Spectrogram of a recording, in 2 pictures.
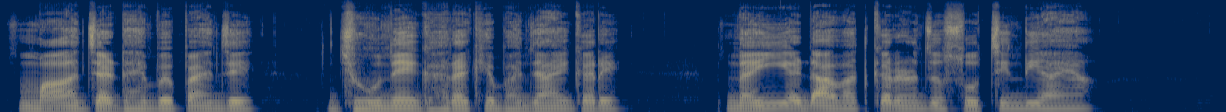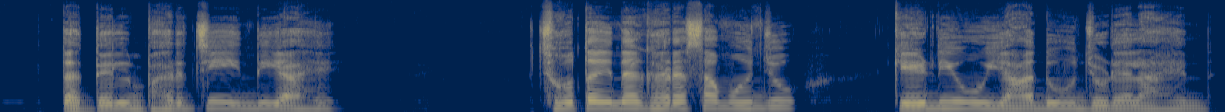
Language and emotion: Sindhi, sad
